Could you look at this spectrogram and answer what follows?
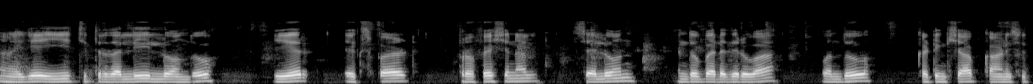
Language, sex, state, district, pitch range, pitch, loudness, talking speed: Kannada, male, Karnataka, Dakshina Kannada, 125-140 Hz, 130 Hz, -14 LUFS, 80 wpm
